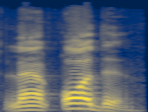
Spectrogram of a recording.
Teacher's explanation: وَهَذَا الْبَلَدِ الْأَمِينِ لَقَدْ خَلَقْنَا الْإِنسَانَ فِي أَحْسَنِ تَقْوِيمٍ، ادائیگی کا خاص خیال رکھتے ہوئے دیکھیں گے، قاف پر ہوگا، دال باریک ہوگا۔ لقد لام باریک، پھر قاف پر اور پھر دال باریک۔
